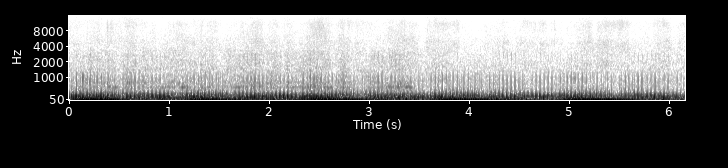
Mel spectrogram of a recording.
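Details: Close, deep purring from a cat enjoying a massage, a dense rumbling vibration rising and falling in slow waves about once a second, with soft handling noise in the background.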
